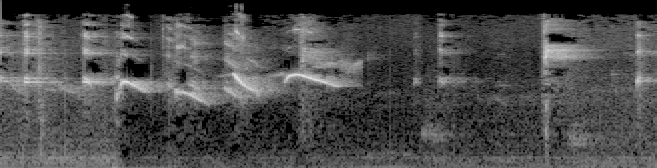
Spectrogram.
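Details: Trinca-ferro (green-winged saltator), female calls meant to warm up a silent male, alongside a singing male. A run of clear, downslurred whistled notes early on, then sparse short high chirps with quiet gaps.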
